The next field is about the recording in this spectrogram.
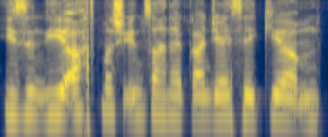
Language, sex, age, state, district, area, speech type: Kashmiri, female, 45-60, Jammu and Kashmir, Budgam, rural, spontaneous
